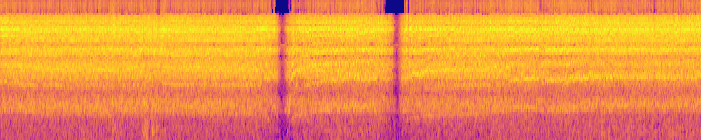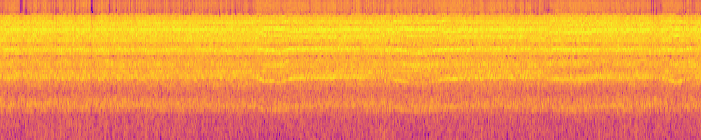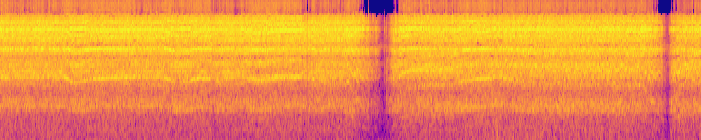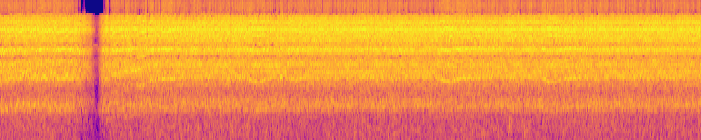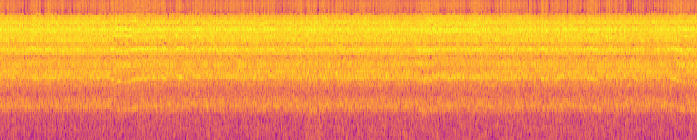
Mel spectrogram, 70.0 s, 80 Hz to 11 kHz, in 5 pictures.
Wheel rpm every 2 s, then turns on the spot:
210, 210, 150, 150, 180, 220, 230, 230, 240, 230, 230, 230, 230, 230, 230, 230, 220, 130, 210, 210, 130, 160, 200, 230, 230, 230, 230, 230, 230, 230, 240, 230, 230, 230, 230.
none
